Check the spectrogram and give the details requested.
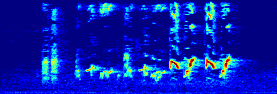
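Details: Sooty-headed bulbul singing for luring: soft chirps building into a short, loud, bubbly phrase of four bright whistled notes near the end, over a low background hum.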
